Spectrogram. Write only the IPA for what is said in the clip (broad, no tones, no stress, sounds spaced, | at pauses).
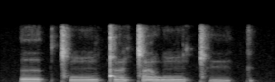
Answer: əː k ǀʰ ũː ǃ œ̃ ǀ œ̃ w ũː ǀʰ y k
